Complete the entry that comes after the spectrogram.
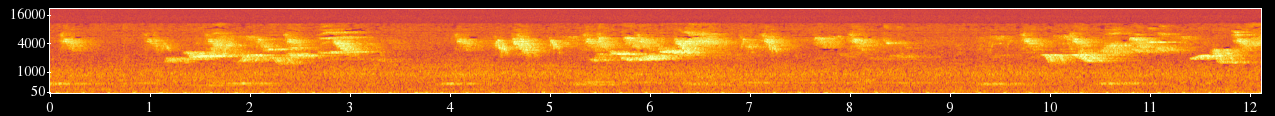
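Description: Faint background chirping of small birds: many short, high chirps in quick succession over near silence.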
